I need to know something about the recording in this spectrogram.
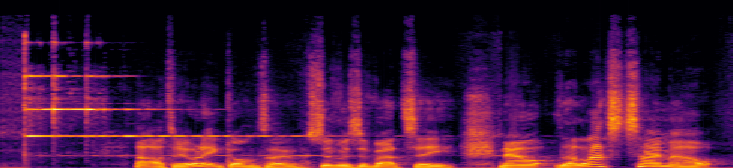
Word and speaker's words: Zivzivadze: It's the Georgian Budu Zivzivadze. That'll do, won't it, Gonzo? Zivzivadze.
